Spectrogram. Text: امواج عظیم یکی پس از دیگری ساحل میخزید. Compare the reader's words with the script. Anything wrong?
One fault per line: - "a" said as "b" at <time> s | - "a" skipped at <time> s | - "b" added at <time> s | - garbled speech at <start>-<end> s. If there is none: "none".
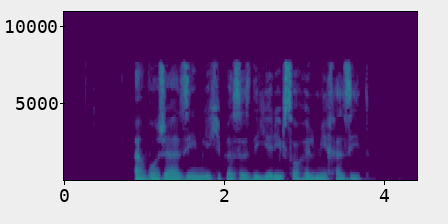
none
